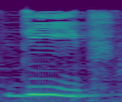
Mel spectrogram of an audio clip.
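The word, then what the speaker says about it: Dieb: that you have to stretch the eye okay so it's a long eye the Deep so you don't say dip or dip deep it's deep yeah okay that deep kind of like the word deep in uh in English yeah they're deep uh also the B it's not pronounced very strong so it's not de or so it's deep sounds more like a p at the end okay the Deep Thea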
